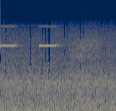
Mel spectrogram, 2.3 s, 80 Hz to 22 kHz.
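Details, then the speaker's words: IBM 4400 thermal label printer with a dirty media sensor, after a power cycle: two short high-pitched beeps in a quiet room. It reports the label gap not detected, and a setting problem is suspected. "if it says it can't detect the gap again it's going to be a setting"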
